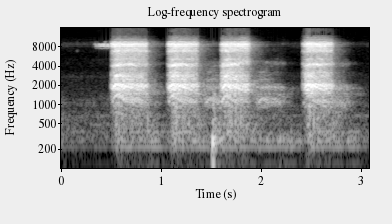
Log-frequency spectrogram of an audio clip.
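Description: An American Crow gives four loud, harsh caws, each about a third of a second long, in an uneven series over three seconds.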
